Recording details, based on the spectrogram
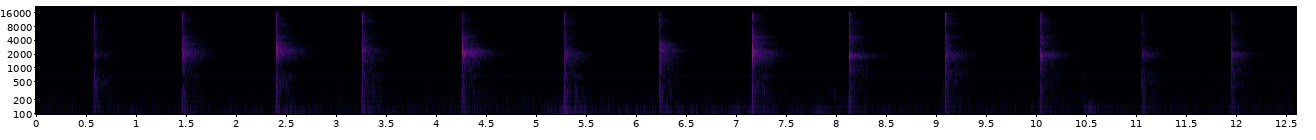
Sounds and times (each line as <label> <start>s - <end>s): finger snapping 0.6s - 1.8s
finger snapping 2.4s - 3.6s
finger snapping 4.2s - 5.6s
finger snapping 6.2s - 7.5s
finger snapping 8.1s - 10.4s
finger snapping 11.0s - 12.4s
